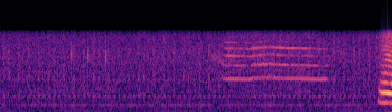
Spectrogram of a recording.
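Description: A domestic cat gives a soft, drawn-out meow, then starts a louder one that is cut short.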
